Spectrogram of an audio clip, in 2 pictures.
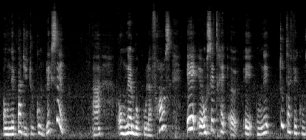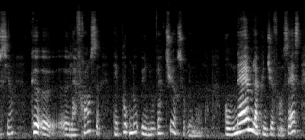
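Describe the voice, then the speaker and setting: A woman's voice: mid-range voice, moderate pace, slight background noise. A woman from Vietnam, a literary translator talking animatedly in an interview, restarting her phrases often. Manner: animated, many restarts and fillers. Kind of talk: conversational interview discussion.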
